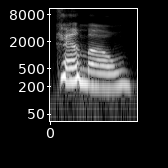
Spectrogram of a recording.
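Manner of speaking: loud call with a rising end. Acted. Calling a name again.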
